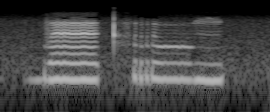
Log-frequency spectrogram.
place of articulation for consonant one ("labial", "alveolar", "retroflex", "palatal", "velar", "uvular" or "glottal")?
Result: labial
